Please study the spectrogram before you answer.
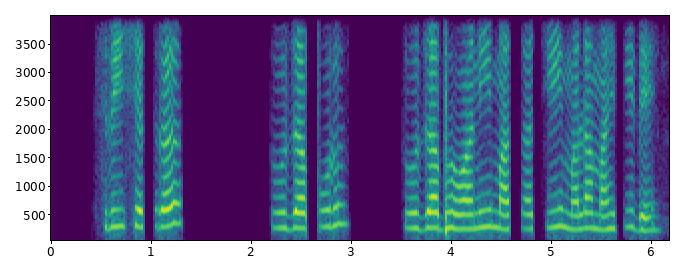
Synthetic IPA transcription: ɕɾiːkɕet̪ɾə | t̪ud͡zapuːɾ | t̪ud͡zabʱəʋaniːmat̪at͡ɕiːməlamaɦit̪iːd̪e

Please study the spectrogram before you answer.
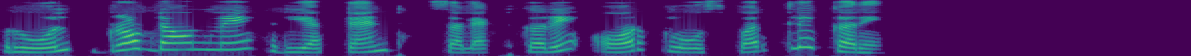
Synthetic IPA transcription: ɾoːlɖɾɔːp̚ɖaːʊnmẽɾiəʈɛ̃ɳʈsɛlek̚ʈkɐɾẽʔɔːɾkloːzpɐɾklɪkːɐɾẽː

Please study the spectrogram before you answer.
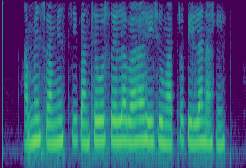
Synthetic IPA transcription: ameswamist̪ɾipant͡ʃɔbɔɾsɔelabaɦaɦejt͡ʃʰumat̪ɾɔpilːanaɦĩ

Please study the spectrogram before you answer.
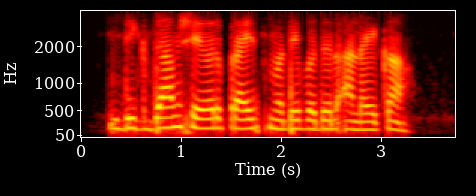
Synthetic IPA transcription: d̪iɡd̪amɕejəɾpɾajsməd̪ʱːjebəd̪əla̰lajka

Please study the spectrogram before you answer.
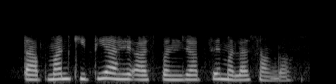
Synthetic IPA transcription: t̪aːpmaːnkit̪iaːɦeʔaːspɐ̃ɲd͡ʒaːbsemɐlasãːŋɡaː

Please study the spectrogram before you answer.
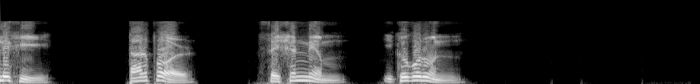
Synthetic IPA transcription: lekʰi | t̪aɾpɔɾ | seʃɔnːem | ikokoɾun

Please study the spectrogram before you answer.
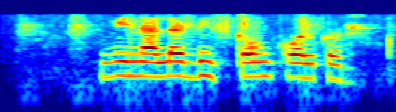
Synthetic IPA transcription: ʋinalaɖiskauɳʈ̚kɔlkəɾ

